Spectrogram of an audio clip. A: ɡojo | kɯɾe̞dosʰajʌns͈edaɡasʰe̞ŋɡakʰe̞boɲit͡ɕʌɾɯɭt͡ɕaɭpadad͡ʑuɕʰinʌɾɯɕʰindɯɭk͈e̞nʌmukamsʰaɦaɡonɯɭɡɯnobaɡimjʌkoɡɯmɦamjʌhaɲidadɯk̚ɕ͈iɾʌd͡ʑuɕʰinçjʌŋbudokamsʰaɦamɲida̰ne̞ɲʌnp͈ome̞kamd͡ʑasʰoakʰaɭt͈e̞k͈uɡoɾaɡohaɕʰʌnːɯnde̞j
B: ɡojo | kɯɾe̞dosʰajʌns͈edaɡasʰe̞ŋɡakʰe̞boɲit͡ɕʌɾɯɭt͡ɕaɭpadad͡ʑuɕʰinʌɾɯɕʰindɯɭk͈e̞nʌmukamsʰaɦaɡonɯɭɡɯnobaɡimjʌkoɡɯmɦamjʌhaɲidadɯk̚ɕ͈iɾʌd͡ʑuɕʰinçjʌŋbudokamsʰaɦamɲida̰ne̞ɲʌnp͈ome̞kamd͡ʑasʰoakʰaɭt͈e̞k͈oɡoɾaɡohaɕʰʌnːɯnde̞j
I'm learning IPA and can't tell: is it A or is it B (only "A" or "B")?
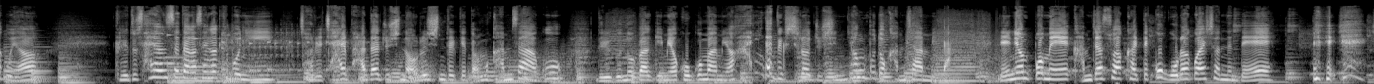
B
